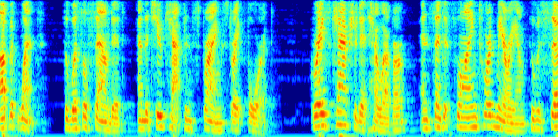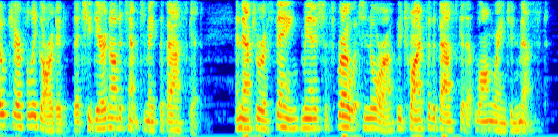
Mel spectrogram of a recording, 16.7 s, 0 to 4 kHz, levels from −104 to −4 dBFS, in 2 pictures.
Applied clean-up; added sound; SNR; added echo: none; none; none; reverberation time 0.2 s.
